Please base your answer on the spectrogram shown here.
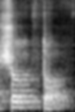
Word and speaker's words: সত্য: সত্য। যখন উচ্চারণ করতে যাই তটা কিন্তু দুইবার উচ্চারণ হয়, এবং শেষবার যখন তটা উচ্চারণ করি তখন এর সাথে ওকার চলে আসে।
